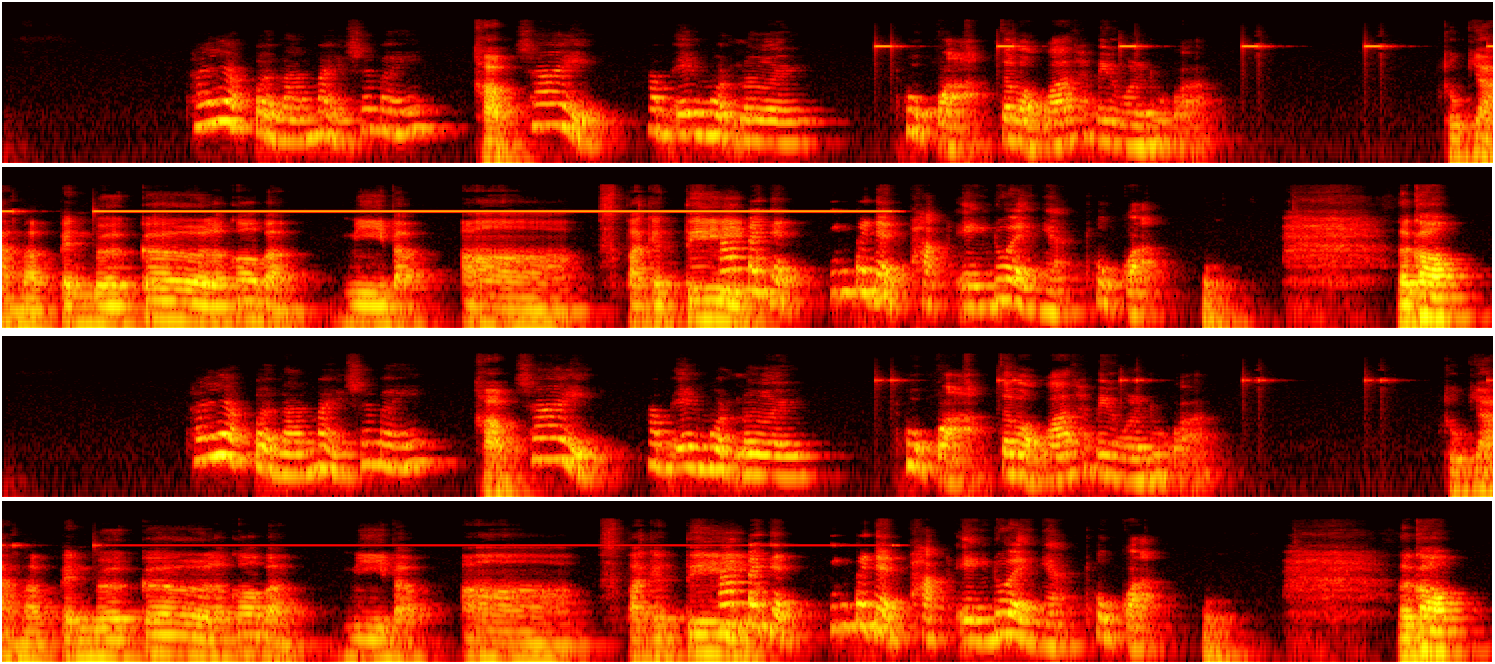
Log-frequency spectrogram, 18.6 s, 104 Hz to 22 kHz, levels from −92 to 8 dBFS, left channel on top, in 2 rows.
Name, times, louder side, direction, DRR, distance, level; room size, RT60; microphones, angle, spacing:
voice 1, 1.2-2.6 3.3-3.7 4.0-5.0 5.6-7.5 13.8-16.5, right 2 dB, 20° right, -2 dB, 0.8 m, -25 dB
sound 1, 5.4-5.6 6.2-6.4 7.0-7.1 7.7-7.9 8.5-8.7 9.3-9.4 9.9-14.9, left 21 dB, 45° left, 0.9 m, -32 dB
voice 2, 9.0-11.1 11.4-11.9 12.2-13.9 17.3-18.4, left 2 dB, 80° left, 2 dB, 0.8 m, -24 dB
2.3 x 2.2 x 3.1 m, 0.36 s
head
